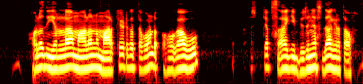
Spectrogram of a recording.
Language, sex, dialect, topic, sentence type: Kannada, male, Northeastern, agriculture, statement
